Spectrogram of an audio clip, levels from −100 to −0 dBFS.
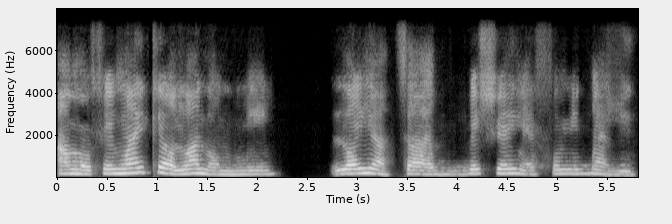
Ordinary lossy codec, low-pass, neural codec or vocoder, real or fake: none; 7.2 kHz; codec, 16 kHz, 1 kbps, FreqCodec, smaller model; fake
